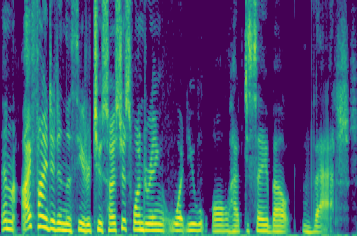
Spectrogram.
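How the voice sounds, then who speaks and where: A woman hosting an interview, putting prepared questions in a measured, polished way. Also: medium pitch, no room sound. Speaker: interview host.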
